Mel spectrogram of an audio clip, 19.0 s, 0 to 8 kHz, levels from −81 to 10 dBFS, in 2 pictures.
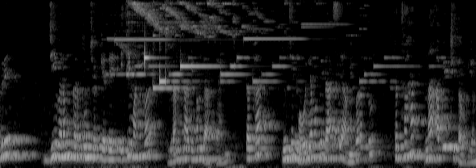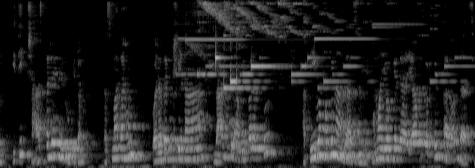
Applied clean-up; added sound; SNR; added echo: classical method log-MMSE.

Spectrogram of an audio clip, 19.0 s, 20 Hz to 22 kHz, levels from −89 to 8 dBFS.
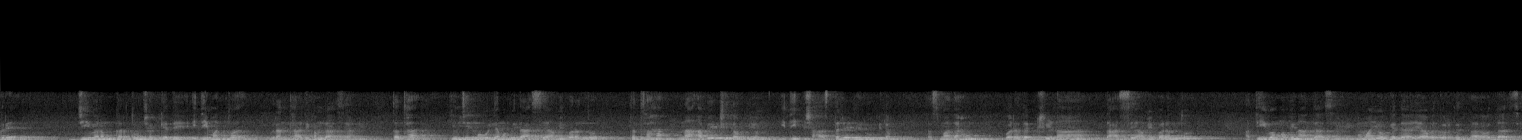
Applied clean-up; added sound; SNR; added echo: none; none; none; none.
